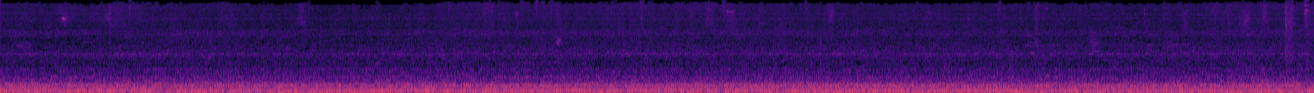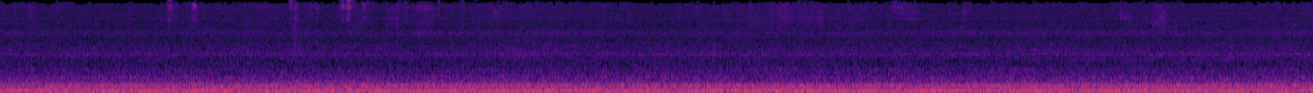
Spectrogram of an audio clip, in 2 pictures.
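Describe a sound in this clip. A jet engine roars steadily inside an airplane cabin.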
